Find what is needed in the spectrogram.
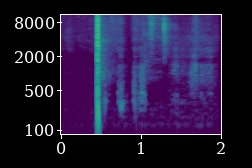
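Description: One sharp knock about half a second in, then a second of smaller scuffs and rustles: a person getting up off a tiled floor.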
